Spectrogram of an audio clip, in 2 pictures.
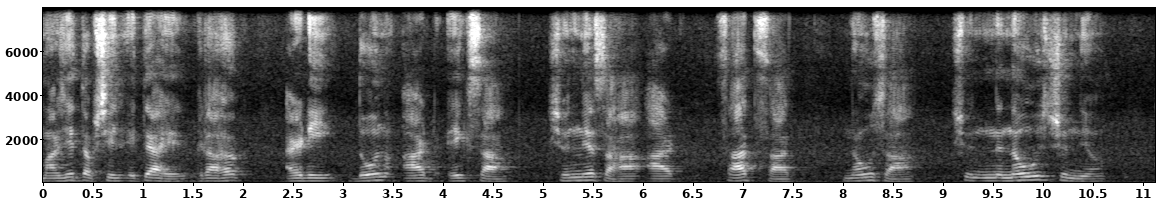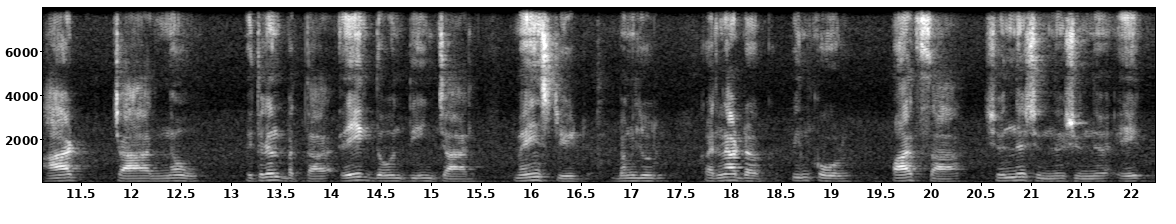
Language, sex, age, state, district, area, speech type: Marathi, male, 60+, Maharashtra, Thane, rural, read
